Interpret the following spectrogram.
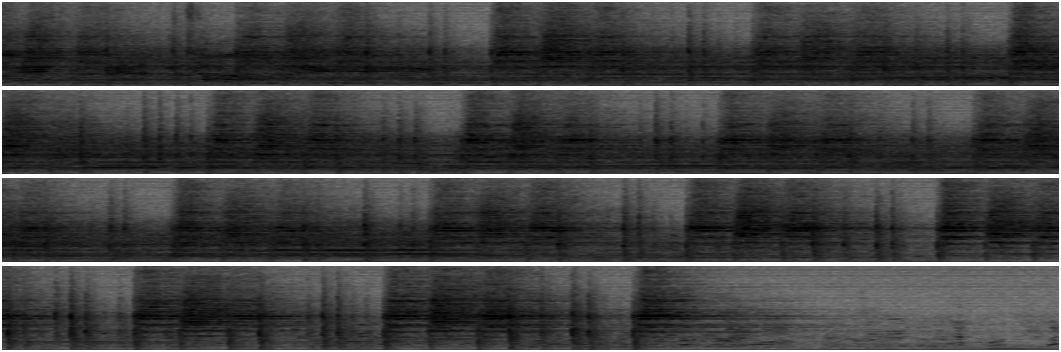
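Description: Live rock band playing loud: distorted electric guitar, bass and drum kit, with a singer at the mic. About two seconds before the end most of the band drops out, leaving a held low bass note and a few drum hits.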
